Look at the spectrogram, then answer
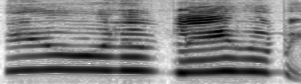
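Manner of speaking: play-acted very high-pitched, whiny childish voice. Talking about kids who come over and complain, imitating their whiny tone. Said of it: "They do it in the whiny tone".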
